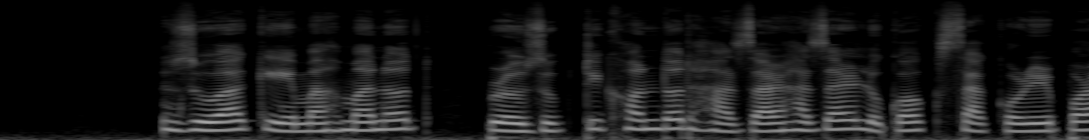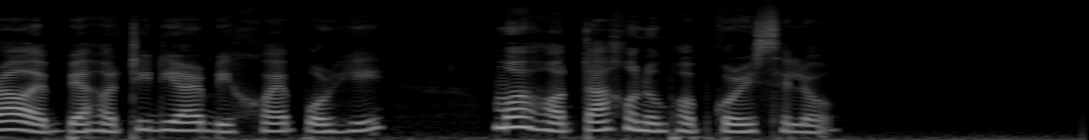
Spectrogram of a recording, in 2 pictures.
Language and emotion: Assamese, sad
